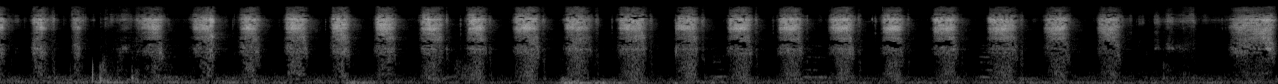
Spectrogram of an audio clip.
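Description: SleekEZ deshedding blade scraping over a horse's short coat in quick, even strokes, a little over two a second, each one a short rasp. The blade is pulling dead hair and dirt out of a freshly clipped coat.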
